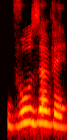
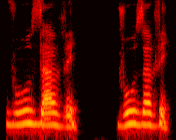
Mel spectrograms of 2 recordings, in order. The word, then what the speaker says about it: vous avez: Vous avez, mesmo caso. Vous avez. Esse Z é mudo.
